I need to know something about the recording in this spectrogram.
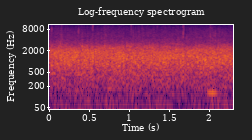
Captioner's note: applause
